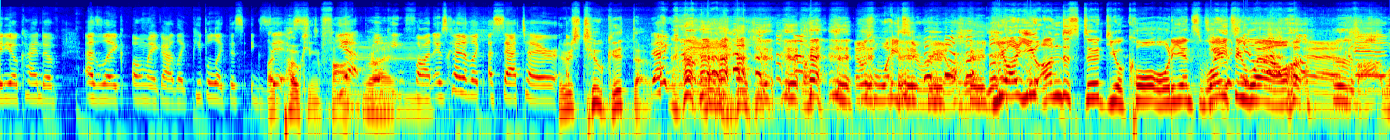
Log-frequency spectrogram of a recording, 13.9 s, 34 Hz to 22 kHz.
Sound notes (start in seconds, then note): 6.6 laughing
